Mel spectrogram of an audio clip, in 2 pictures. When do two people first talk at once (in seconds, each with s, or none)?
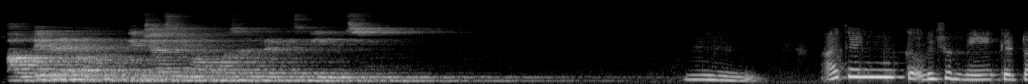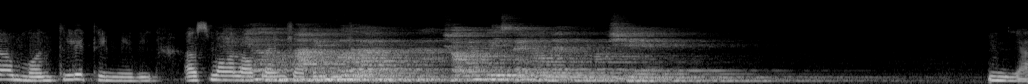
12.7 s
